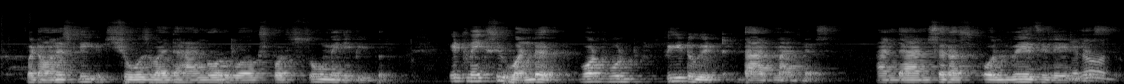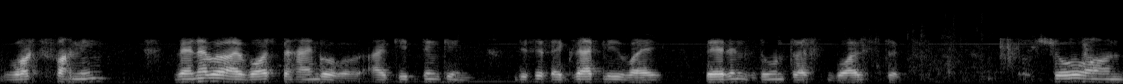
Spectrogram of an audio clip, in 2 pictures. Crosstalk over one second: none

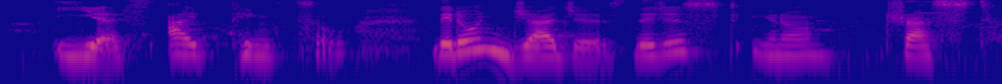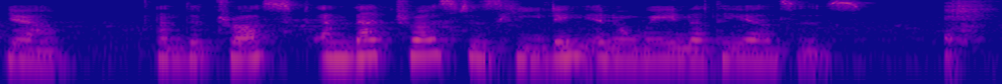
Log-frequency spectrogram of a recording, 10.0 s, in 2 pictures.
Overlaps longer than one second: none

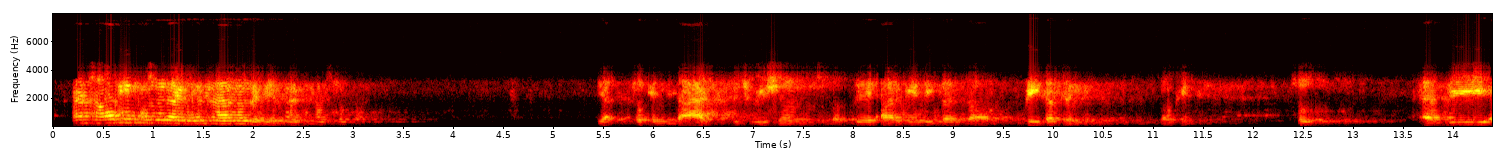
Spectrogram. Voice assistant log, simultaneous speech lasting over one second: none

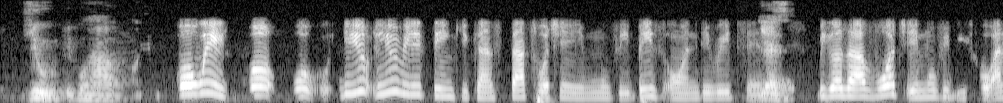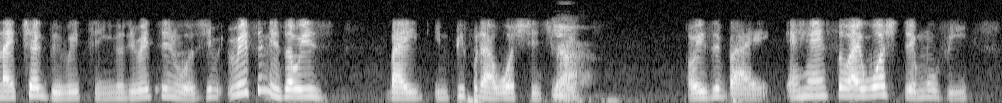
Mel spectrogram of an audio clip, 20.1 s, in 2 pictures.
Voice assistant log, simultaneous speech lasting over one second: none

